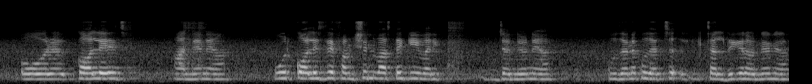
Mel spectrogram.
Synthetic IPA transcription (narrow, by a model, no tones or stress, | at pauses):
ɔːɾkɔːleːd͡ʒ | aːndeːneãː | oːɾkɔːleːd͡ʒd̪eːpʰə̃ŋkʃənʋaːst̪eːk̬əiːʋaːɾiː | d͡ʒəneõːneãː | kʊd̪aːnẽːkʊd̪at͡ʃəld̪eːkeːɾɔ̃ːnd̪eːneãː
